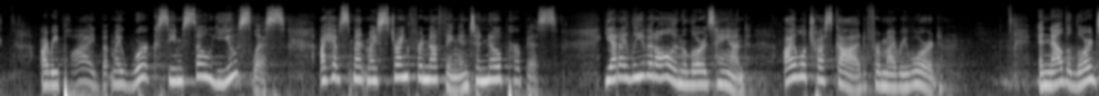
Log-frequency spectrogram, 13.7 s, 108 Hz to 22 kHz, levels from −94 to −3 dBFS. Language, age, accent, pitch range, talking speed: English, 30-49, American, 195-260 Hz, 170 wpm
